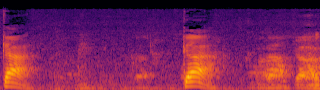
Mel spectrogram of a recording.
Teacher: pangkal lidah Oh tapi pangkal lidah maju sedikit kah terasa itu pangkal lidah tapi dimajukan sedikit tempat keluarnya ditempelkan di langit-langit atas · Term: huruf Kaf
